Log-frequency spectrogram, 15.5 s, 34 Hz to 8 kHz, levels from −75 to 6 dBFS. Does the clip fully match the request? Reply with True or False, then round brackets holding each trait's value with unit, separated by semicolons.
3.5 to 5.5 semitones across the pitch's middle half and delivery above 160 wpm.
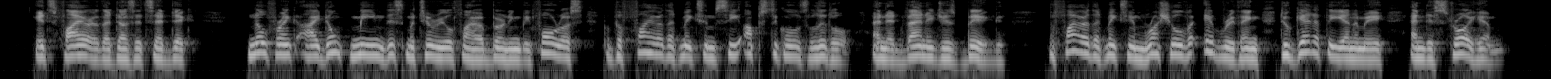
True (4.2 semitones; 180 wpm)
